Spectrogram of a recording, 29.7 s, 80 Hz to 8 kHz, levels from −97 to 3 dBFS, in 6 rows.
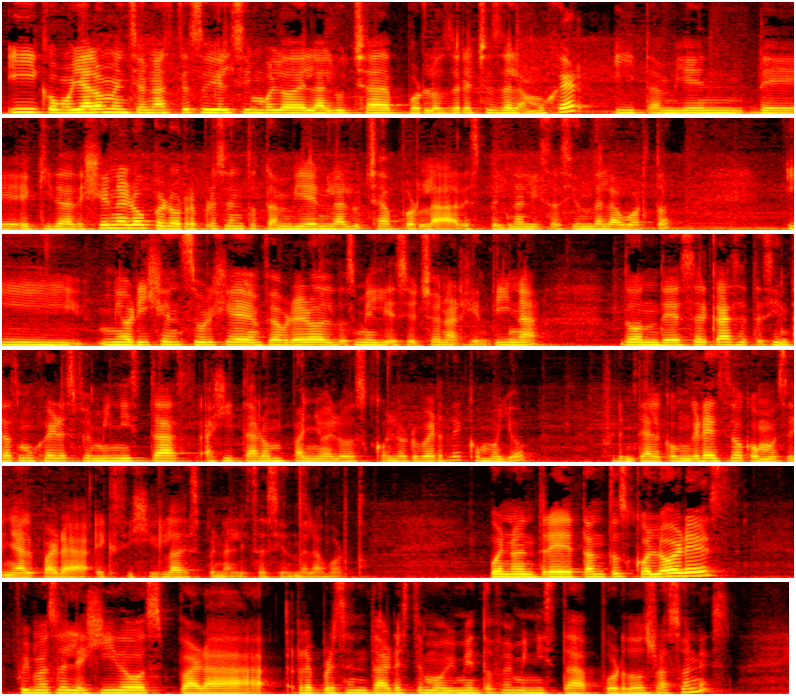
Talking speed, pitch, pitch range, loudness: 160 wpm, 180 Hz, 175-195 Hz, -26 LUFS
